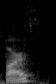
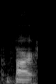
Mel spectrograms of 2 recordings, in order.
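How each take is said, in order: First: The name ends with a th sound. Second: The name ends with a plain t sound. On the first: The speaker calls it wrong. "mispronouncing Barth, uh, Bart as Barth" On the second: The speaker calls it right. "mispronouncing Barth, uh, Bart as Barth"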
